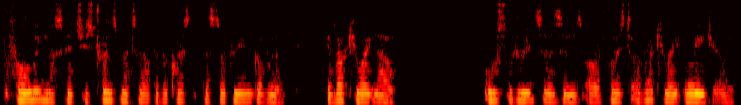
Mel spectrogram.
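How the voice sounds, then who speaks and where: A woman playing a government emergency announcer, reading a scripted evacuation alert in a formal, measured manner. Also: mid-range voice, level tone, mellow, slightly rough, no echo, lightly acted, low-quality recording. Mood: grave, urgent.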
